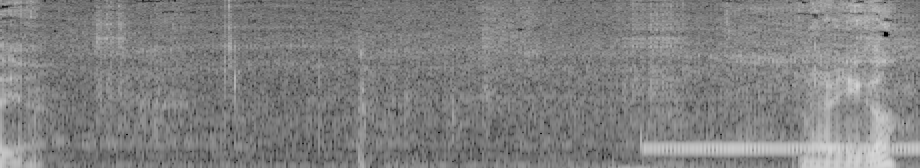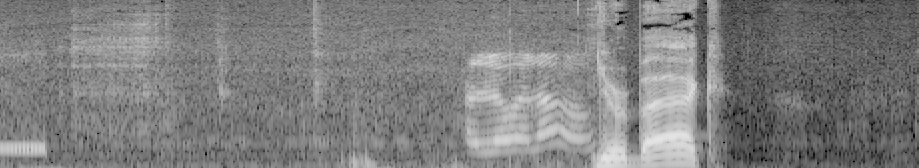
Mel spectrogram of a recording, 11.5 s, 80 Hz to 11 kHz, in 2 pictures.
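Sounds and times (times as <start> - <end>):
speech: 0.0 - 0.3, 5.0 - 5.7, 9.4 - 10.3
short tone on an old studio telephone line: 4.0 - 6.1.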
